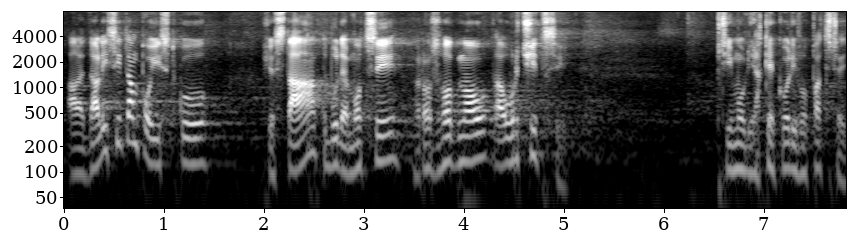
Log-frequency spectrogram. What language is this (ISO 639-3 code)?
ces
